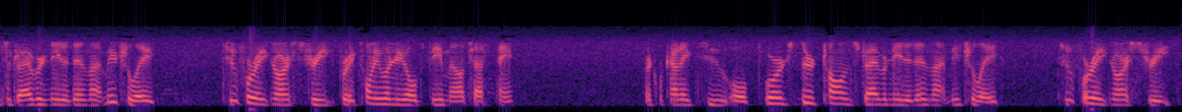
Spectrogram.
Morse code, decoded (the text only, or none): none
